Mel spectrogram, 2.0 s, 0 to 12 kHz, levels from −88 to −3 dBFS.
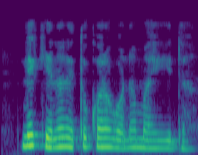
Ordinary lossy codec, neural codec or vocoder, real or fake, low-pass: MP3, 32 kbps; none; real; 7.2 kHz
